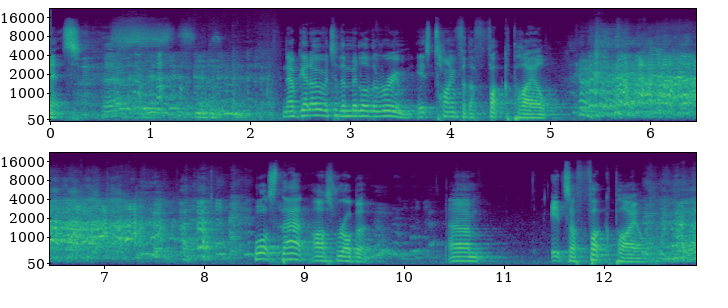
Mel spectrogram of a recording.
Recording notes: Recorded April 15, 2014, at the Nerdmelt Theater in LA.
